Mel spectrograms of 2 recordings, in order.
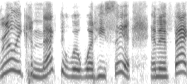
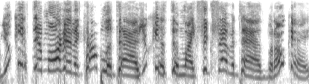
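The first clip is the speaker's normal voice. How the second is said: higher and louder, incredulous; exasperated retort; 6 semitones higher, 8 dB louder than usual. Retold or imitated. Host mocking the woman's confession, loud and high. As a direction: call out the lie loudly. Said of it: "I'm thinking to myself".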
